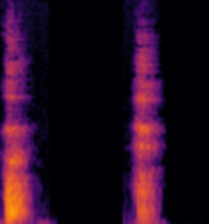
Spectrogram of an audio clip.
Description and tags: monster surprised
A monster notices something, but then decides it is nothing.
monster, grunt, surprised, gruff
